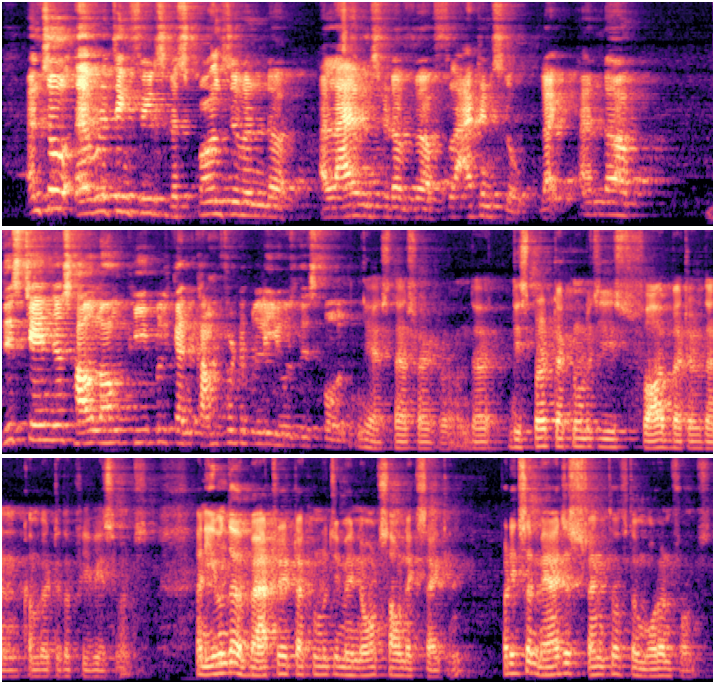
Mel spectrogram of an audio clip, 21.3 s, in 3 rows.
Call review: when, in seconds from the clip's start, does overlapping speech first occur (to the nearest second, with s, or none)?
none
